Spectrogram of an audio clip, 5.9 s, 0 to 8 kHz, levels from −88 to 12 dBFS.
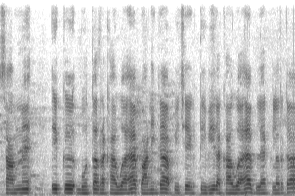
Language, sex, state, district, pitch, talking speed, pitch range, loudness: Hindi, male, Jharkhand, Deoghar, 140 Hz, 160 wpm, 135-150 Hz, -17 LUFS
